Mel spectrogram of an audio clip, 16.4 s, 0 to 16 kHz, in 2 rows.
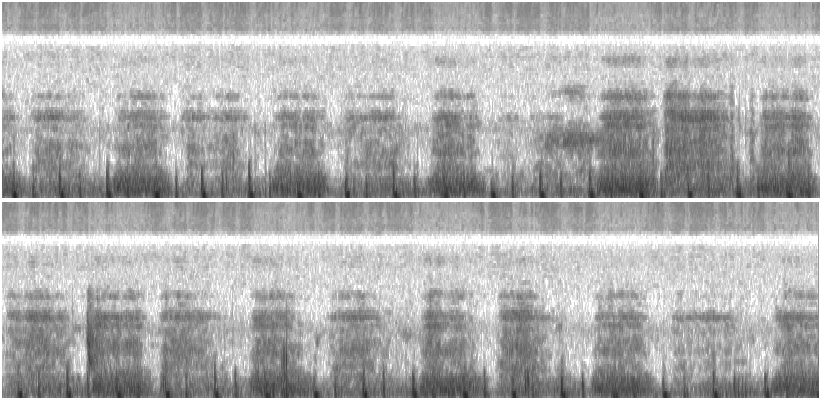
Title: Fast Heartbeat and Heavy Breathing| After 50 Squats ❤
